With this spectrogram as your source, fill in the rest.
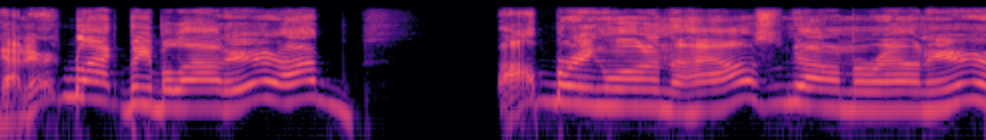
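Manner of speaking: a hint of a backwoods desert rancher; hillbilly drawl. Host mimics desert hillbillies to his listeners, light hillbilly accent. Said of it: "that do talk like this".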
